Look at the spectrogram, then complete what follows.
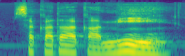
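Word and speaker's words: sakadāgāmī: 사카다가 미를 길게 발음해야 됩니다. 사카다가 미.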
